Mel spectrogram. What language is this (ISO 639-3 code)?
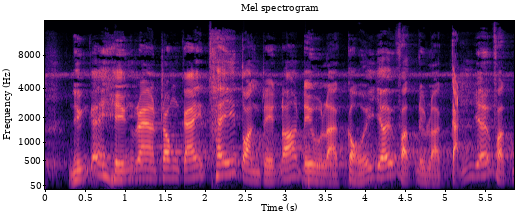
vie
